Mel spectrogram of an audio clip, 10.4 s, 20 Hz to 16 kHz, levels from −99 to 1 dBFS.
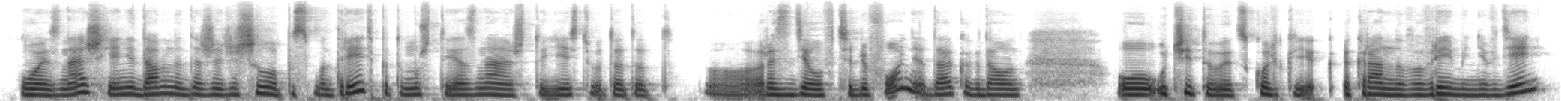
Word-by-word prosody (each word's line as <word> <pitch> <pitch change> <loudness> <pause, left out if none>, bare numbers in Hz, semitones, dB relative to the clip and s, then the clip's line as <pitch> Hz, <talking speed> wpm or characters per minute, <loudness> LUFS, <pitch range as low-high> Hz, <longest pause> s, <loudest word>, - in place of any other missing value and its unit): Ой, 185 -2 +4
знаешь, 195 +9 0
я 195 - 0
недавно 200 +1 +2
даже 190 0 -1
решила 190 +2 0
посмотреть, 215 - 0
потому 190 -2 -3
что 190 - -7
я 185 - +1
знаю, 185 -1 -1
что 170 - -7
есть 185 0 -2
вот - - -5
этот, 170 - -4 0.2
э, - - -10 0.3
раздел 185 -1 +2
в 175 - -9
телефоне, 255 - 0
да, 195 +1 0
когда 185 -4 -2
он, 175 0 -1 0.6
о 190 0 +5
учитывает 190 -5 0
сколько 190 -4 -1
й - - -1 0.2
экранного 185 -3 +2
времени 180 -3 +1
в 170 - -4
день. 245 - +3
190 Hz, 175 wpm, -22 LUFS, 180-200 Hz, 0.6 s, о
